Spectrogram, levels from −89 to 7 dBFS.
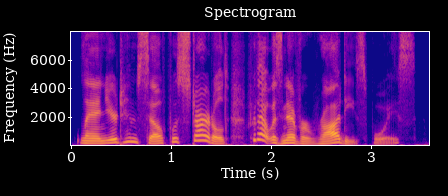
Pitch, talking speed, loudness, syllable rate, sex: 195 Hz, 165 wpm, -19 LUFS, 5.1 syllables/s, female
